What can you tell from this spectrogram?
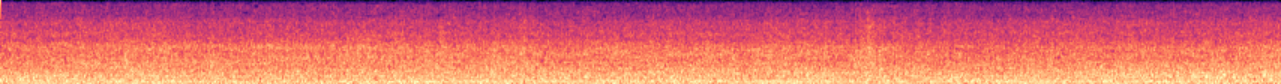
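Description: MSRTC bus engine running steadily at highway cruising speed, heard from inside the front of the bus, with road and wind noise. A steady low hum holds with no change in pace.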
